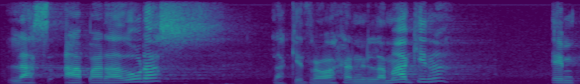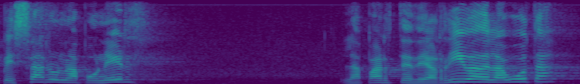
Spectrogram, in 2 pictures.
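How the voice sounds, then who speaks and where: High, bright-voiced Chilean pastor preaching. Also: male voice, expressive, unhurried, long pauses, in a large hall. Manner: impassioned preaching that swings from soft to shouting. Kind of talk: sermon. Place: church sanctuary.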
